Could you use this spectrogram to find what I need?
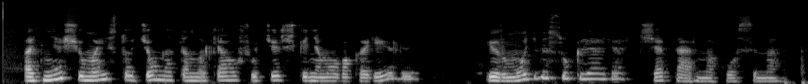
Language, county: Lithuanian, Alytus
